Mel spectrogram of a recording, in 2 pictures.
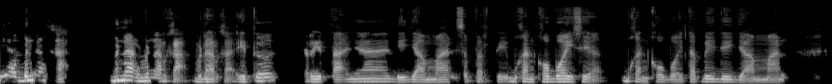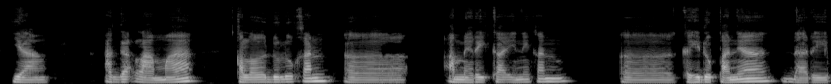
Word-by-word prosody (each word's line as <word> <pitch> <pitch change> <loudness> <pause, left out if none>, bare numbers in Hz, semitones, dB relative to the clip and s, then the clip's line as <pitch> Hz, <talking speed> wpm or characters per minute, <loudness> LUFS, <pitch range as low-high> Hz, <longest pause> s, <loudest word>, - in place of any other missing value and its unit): Iya 410 - +4
benar 195 +1 +7
Kak, - - -1 0.5
benar 195 +1 +9
benar 150 -3 +3
Kak - - +3
benar 125 -2 +3
Kak, - - -3
itu 125 +5 +1 0.4
ceritanya 125 +1 +1 0.3
di 110 - +2
zaman 110 0 +1
seperti - - -7
bukan 130 0 +1
koboi 130 0 +5
sih 125 - +2
ya, - - -8 0.3
bukan 120 -7 -2
koboi 110 -1 -3
tapi 125 +3 -1
di 120 - +4
zaman 105 +1 -2 0.7
yang 105 -1 0 0.7
agak 120 0 -2
lama 105 +1 0 0.6
kalau 110 -1 0 0.2
dulu 115 +1 +1
kan, 145 +1 +4 0.3
eee, 105 0 -6 0.5
Amerika 110 0 -1
ini 110 +1 -3
kan, 130 +1 0 0.7
eee, 105 -1 -7
kehidupannya 110 +2 +1 0.5
dari, 100 0 -4
115 Hz, 125 wpm, -24 LUFS, 105-125 Hz, 0.7 s, benar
